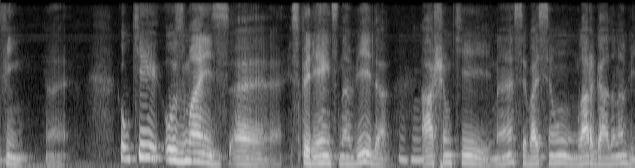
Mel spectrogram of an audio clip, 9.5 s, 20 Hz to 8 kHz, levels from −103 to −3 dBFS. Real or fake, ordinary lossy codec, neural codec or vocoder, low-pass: real; MP3, 48 kbps; none; 7.2 kHz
